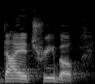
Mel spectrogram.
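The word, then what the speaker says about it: διατρίβω: spend time is actually a Greek word that's pronounced diet rebo and it's like this composite word diet riba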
